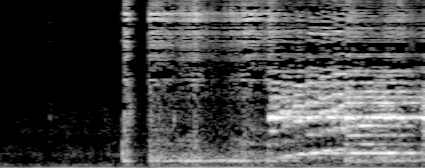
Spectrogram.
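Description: Electronic keyboard music that starts about a second and a half in, just after a short click, with a melody of steady notes coming in more strongly a little later.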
